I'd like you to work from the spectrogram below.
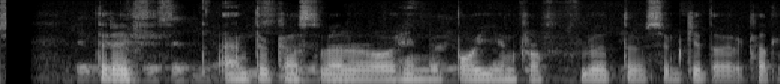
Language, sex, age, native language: Icelandic, male, 20-29, Icelandic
